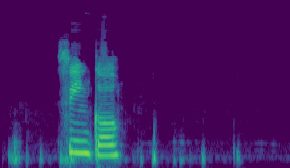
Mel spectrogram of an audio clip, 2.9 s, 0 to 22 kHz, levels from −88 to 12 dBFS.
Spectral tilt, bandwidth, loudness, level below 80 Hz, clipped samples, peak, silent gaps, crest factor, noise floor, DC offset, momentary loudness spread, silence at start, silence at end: -4 dB/octave; 9.2 kHz; -14 LUFS; -64 dBFS; under 0.1%; -2 dBFS; none; 18 dB; -64 dBFS; under 0.1%; 25 LU; 0.15 s; 1.35 s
